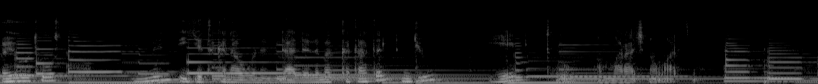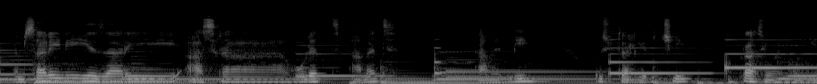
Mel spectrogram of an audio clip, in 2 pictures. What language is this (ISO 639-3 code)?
amh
